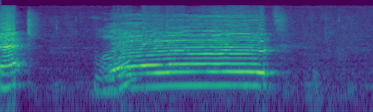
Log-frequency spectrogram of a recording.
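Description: A young man sings out a long, loud held note.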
